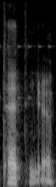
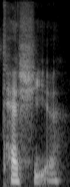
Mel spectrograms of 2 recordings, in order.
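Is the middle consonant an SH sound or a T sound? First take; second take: T sound; SH sound. First: The middle consonant is a plain T sound. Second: The middle consonant is an SH sound. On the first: This is the original Japanese reading. "in Japanese you would just say Tetia" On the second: This is an English-style reading. "where the T does the, the S H sound"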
